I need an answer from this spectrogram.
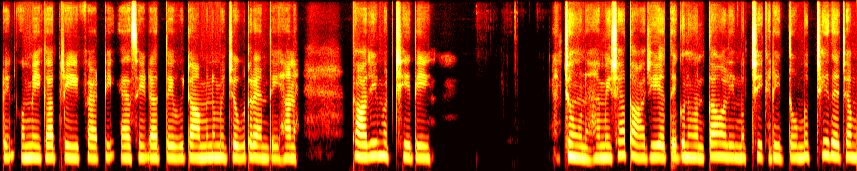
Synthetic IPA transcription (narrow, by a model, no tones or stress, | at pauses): ʈɪnəmeːɡaːt̪ʰɾiːpʰɛːʈiːʔɛːseːɖəɾt̪eːʋɪːʈaːmiːnməd͡ʒuːt̪ɾɛ̃ːnd̪eːɦən | t̪aːd͡ʒiːmətːʃʰeːt̪iː | t͡ʃoːnɦəmeːʃaːt̪aːd͡ʒiːət̪eːɡʊnʋənt̪ãːʋaːliːmətːʃʰeːkʰəɾiːd̪õːmətːʃʰeːd̪eːt͡ʃə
